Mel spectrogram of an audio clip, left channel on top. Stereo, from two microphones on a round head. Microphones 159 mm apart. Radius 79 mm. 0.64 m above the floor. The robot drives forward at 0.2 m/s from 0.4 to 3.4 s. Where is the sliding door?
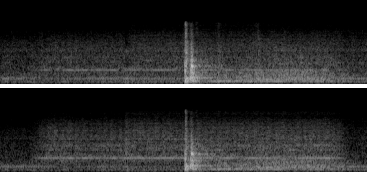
25° left (ahead or behind), 0.5 m; by 3.7 s 20° left (ahead or behind), 0.7 m.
